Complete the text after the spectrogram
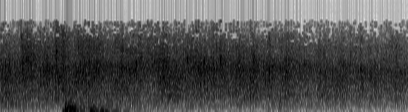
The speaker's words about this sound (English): Can you give a clap offering unto the Lord?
